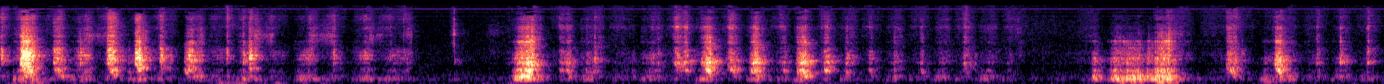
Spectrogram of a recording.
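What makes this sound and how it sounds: A wooden scratch stick scratches lines into the black coating of a scratch-art paper page in a scratch book, lying flat on a table. Quick, dry, rasping strokes come in bursts of short scrapes, with brief pauses between the bursts.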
